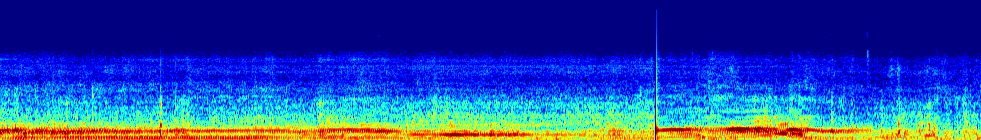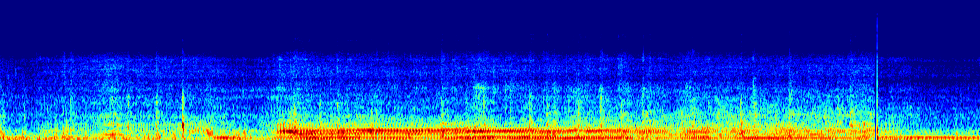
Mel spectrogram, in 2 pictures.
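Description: Motorcycle engine pulling under throttle while climbing a dirt track, over a steady rush of riding noise. The revs rise about seven seconds in, dip briefly about twelve seconds in, then pick up and hold steady again.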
